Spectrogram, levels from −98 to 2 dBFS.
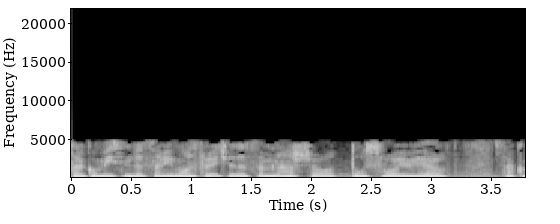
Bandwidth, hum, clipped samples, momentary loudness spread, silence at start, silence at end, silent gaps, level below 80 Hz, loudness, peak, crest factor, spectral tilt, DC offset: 5 kHz; none; under 0.1%; 6 LU; 0 s; 0 s; none; -34 dBFS; -16 LUFS; -6 dBFS; 10 dB; -12.5 dB/octave; under 0.1%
